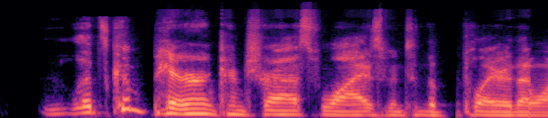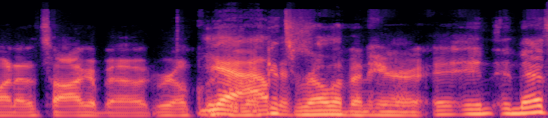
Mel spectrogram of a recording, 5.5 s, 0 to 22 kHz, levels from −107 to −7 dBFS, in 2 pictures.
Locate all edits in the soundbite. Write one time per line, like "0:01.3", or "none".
0:02.3
0:02.6
0:04.1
